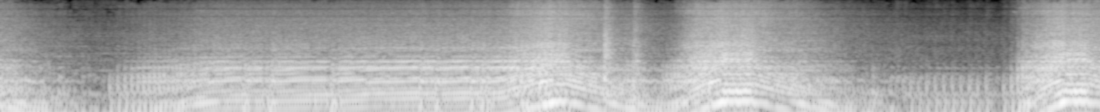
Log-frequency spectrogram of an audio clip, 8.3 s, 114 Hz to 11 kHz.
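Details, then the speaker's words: 2004 Yamaha YFZ450 single-cylinder race quad, restored after sitting a while: started right up, repeated clean throttle blips with no knocks; sounds healthy though throttle response is poor. "guys, there you have it. This thing rips. This sounds gnarly."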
